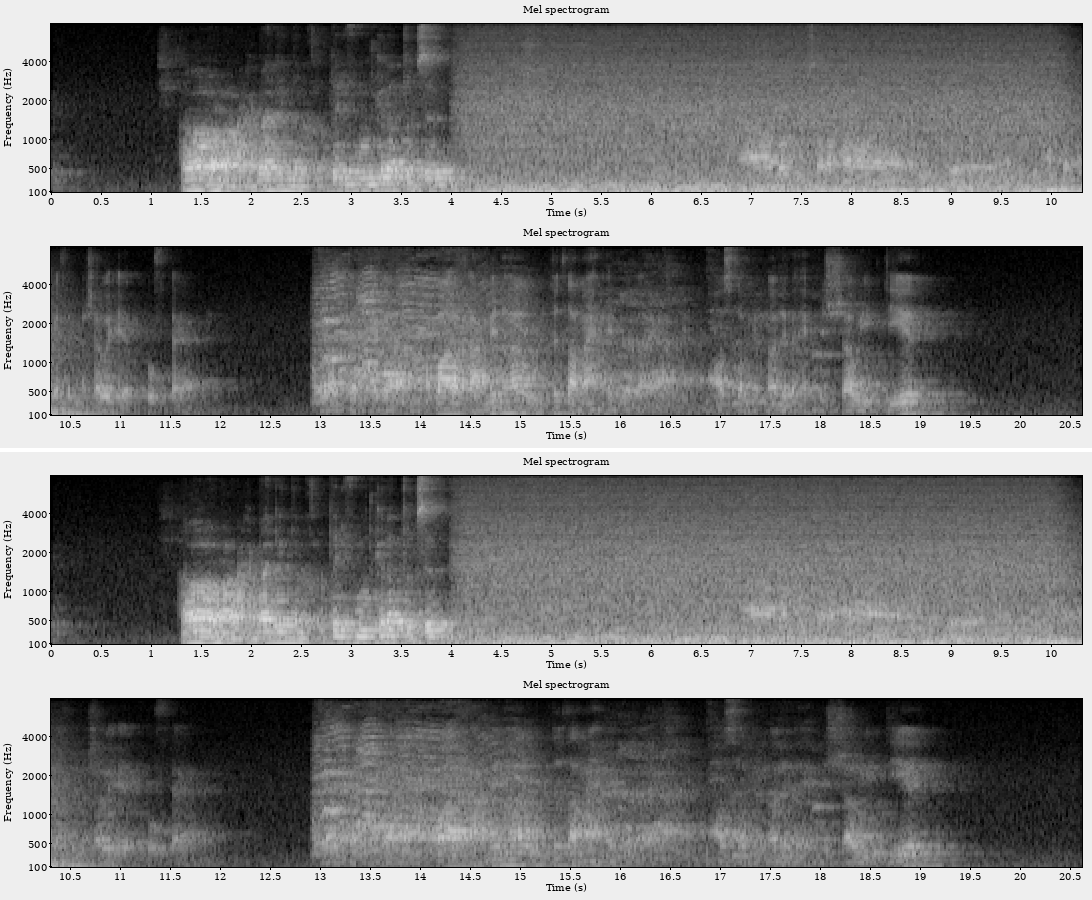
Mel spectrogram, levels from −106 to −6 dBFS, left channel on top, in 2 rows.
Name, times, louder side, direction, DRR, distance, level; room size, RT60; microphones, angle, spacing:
voice 1, 1.3-4.1, right 2 dB, 70° right, -3 dB, 1.0 m, -28 dB
sound 1, 4.0-10.7, equal, 45° right, 1.2 m, -35 dB
voice 2, 6.9-11.8 13.0-19.0, left 3 dB, 75° left, 4 dB, 0.5 m, -41 dB
sound 2, 12.9-18.0, left 1 dB, 5° left, 0.3 m, -45 dB
6.4 x 2.4 x 2.5 m, 1.3 s
head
